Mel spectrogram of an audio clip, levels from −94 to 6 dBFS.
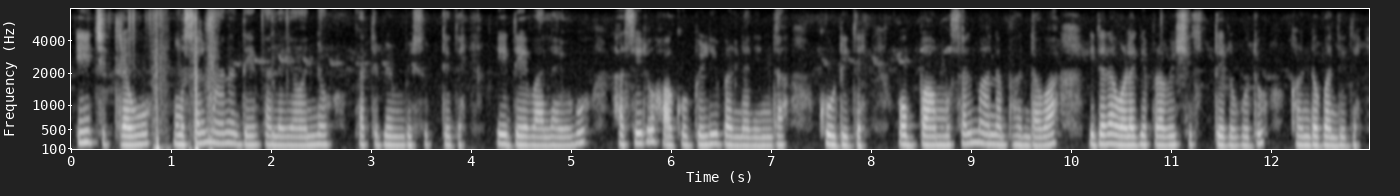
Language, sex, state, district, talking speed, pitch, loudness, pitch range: Kannada, female, Karnataka, Chamarajanagar, 90 wpm, 185 Hz, -19 LUFS, 180-200 Hz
